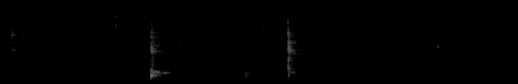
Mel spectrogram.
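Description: Near silence broken by a few faint clicks and taps, about a second and a half apart, from small hub parts being handled on a Thule Chariot trailer wheel during reassembly.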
